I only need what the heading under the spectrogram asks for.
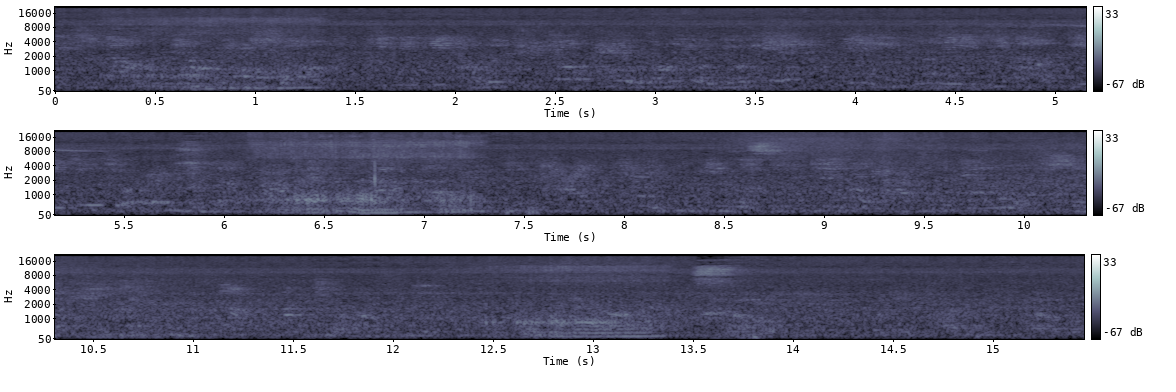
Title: My snoring darling whu slp lik a boss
